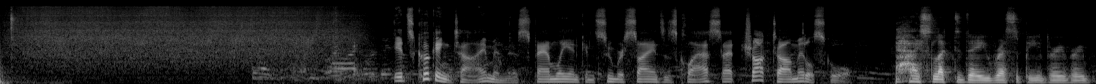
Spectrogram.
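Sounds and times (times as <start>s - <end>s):
stove hiss in a middle school family and consumer sciences class: 0.0s - 3.8s
speech: 2.5s - 10.9s.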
